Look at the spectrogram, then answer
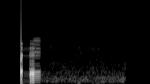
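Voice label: Police Southwest District Dispatch, p25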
